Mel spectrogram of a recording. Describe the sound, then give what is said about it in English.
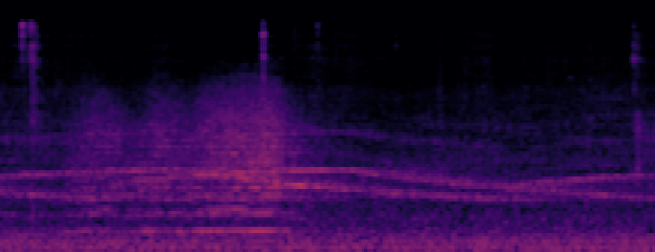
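An emergency vehicle siren wails steadily throughout in a town, its pitch slowly sliding up and down, over a constant low rumble of traffic. No one speaks. “It's rare to hear sirens in this town.”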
